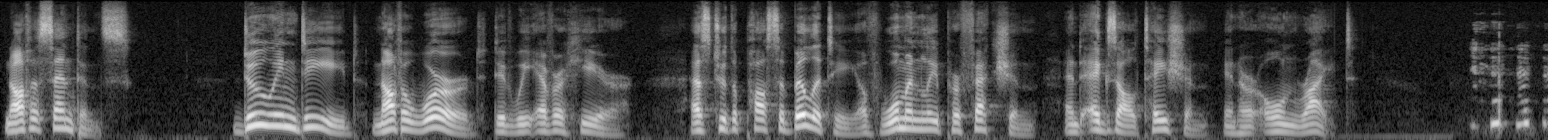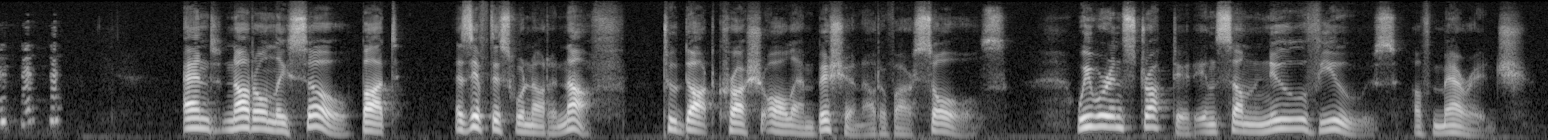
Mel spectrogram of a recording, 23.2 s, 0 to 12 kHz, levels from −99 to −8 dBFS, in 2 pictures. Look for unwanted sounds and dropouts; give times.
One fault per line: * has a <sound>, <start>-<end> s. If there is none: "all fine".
* has a laugh, 11.0-12.1 s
